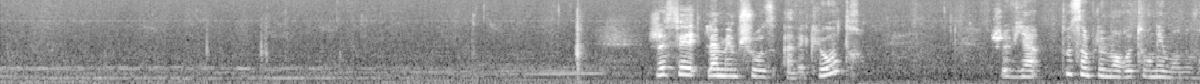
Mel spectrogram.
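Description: Soft fabric rustles and brushes as it is handled.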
